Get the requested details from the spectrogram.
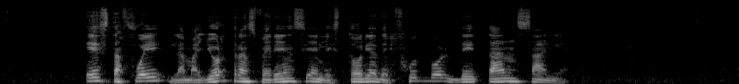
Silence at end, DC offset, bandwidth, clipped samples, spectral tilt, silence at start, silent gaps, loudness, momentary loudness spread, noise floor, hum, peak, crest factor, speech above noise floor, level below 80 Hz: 1.75 s; under 0.1%; 16 kHz; under 0.1%; -5.5 dB/octave; 0.85 s; none; -33 LUFS; 8 LU; -66 dBFS; none; -16 dBFS; 18 dB; 33 dB; -66 dBFS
